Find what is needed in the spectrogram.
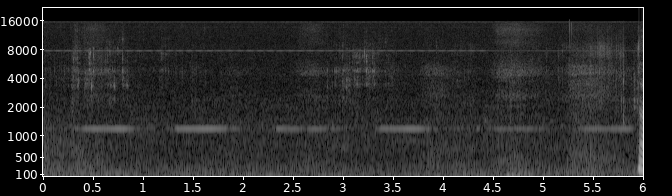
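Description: A short, steady high electronic beep repeating about once a second, with soft handling noise underneath.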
